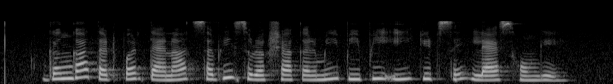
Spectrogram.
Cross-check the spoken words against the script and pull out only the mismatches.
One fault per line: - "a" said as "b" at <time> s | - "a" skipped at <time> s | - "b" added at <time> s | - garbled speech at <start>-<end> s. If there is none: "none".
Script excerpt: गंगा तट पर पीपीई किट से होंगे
- "तैनात सभी सुरक्षाकर्मी" added at 1.5 s
- "लैस" added at 4.7 s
